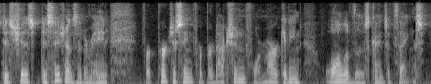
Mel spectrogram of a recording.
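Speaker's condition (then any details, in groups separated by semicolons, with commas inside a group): No condition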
